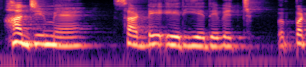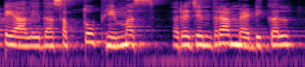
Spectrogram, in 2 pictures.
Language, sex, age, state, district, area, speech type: Punjabi, female, 30-45, Punjab, Patiala, rural, spontaneous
